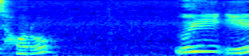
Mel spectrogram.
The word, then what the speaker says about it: 서로의: 서로, what is 서로? 의 is pronounced as 에. 서로의.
